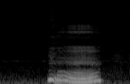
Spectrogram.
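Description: A woman screams in fright.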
